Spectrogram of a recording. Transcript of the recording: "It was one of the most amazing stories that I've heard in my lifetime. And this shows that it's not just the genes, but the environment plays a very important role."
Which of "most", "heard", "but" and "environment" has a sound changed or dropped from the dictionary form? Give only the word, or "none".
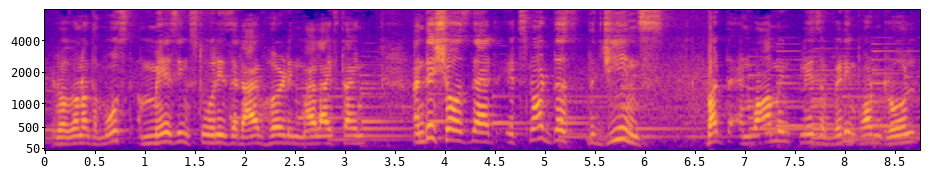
environment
